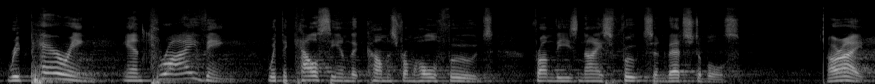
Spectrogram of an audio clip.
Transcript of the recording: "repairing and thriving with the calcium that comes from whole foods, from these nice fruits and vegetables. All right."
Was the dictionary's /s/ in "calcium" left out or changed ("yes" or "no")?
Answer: no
